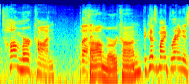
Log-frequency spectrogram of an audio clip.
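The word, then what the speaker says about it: Tamurkhan: or Taran something so it's it's Tom it's Tom meran tomon because my brain is stupid I like to say tacon which is not correct oh but I don't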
